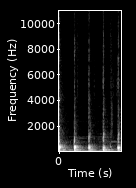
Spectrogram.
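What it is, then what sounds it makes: Fake leather handbag (polyurethane). Five quick taps on the body of a fake vintage-style Dooney & Bourke handbag give short, dull, hollow knocks with almost no ring and no bright edge. The taps sound like plastic, marking the bag as polyurethane faux leather rather than real leather, a verdict backed by its fabric lining and a squishy, not supple, feel.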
